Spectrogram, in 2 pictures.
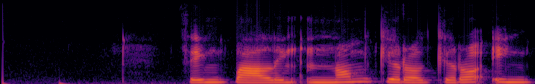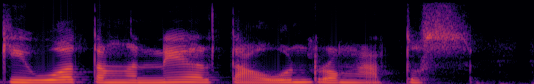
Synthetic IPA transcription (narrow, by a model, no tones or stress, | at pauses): sɪŋpalɪŋənɔmkiɾɔkiɾɔʔɪŋkiwɔt̪əŋənert̪a̰wʊnrɔŋa̰t̪ʊs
